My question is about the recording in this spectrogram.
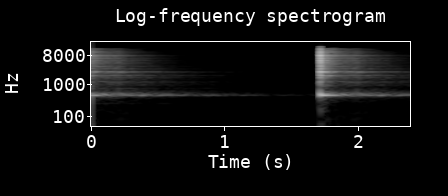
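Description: Metronome clicks in a rest bar of a practice exercise: a click at the start rings briefly and fades to near silence, then a second click comes near the end.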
